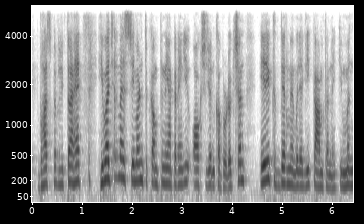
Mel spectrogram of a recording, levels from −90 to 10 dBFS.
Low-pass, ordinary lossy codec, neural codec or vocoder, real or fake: 5.4 kHz; none; codec, 16 kHz in and 24 kHz out, 0.6 kbps, FocalCodec, streaming, 2048 codes; fake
